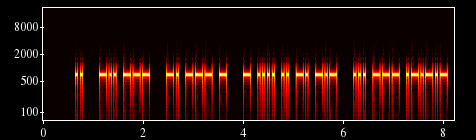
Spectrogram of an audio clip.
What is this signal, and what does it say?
Morse code, heard as a keyed tone, about 25 wpm, 700 Hz. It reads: I DO NOT THINK SO.
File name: practice / 25wpm / Sentences with 4-Word Phrases - 25wpm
